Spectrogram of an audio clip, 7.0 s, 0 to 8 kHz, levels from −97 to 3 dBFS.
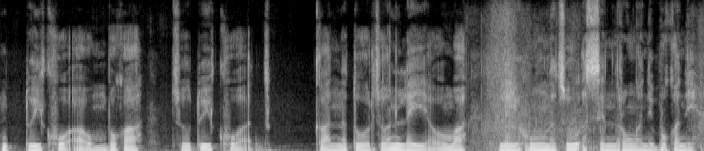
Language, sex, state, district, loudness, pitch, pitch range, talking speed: Mizo, male, Mizoram, Aizawl, -16 LUFS, 105 Hz, 105-110 Hz, 215 wpm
